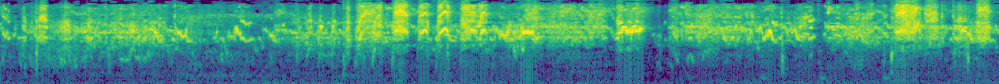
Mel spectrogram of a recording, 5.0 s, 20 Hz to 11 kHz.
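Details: Young budgerigars on their 25th day keep up a busy, scratchy chorus. Rasping squawks and chirps overlap, swell louder in the second half and break off briefly twice.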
